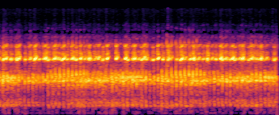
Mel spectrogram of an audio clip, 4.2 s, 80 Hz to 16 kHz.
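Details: Crowd of frogs croaking at Ol Donyo, captured by the africamLIVE live camera, 05 October 2023: fast stuttering pulses repeated many times per second over a ringing trilled drone, an unbroken racket.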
